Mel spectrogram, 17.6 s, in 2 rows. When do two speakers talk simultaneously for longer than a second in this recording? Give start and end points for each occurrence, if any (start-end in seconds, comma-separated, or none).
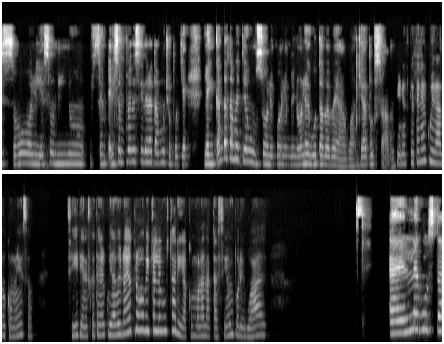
none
